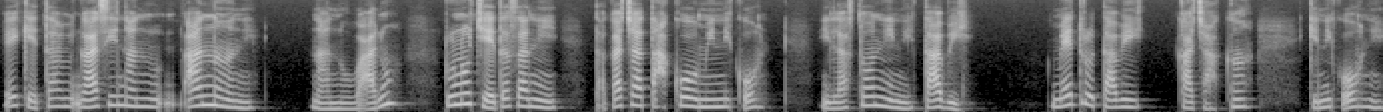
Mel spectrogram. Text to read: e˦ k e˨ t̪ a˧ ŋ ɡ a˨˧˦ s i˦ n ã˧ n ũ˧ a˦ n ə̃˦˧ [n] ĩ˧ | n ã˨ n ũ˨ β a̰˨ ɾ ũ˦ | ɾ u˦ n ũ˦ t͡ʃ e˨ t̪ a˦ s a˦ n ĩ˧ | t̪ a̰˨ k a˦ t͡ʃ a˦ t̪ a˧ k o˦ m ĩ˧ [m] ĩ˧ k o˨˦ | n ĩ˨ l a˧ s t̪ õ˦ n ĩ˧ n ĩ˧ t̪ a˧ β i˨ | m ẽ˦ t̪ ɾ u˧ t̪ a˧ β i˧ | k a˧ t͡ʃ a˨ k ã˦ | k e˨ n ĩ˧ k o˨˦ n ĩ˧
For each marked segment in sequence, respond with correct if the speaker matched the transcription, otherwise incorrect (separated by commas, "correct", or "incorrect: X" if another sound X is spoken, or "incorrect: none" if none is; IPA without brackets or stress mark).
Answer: correct, incorrect: n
